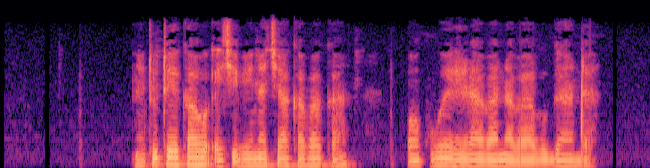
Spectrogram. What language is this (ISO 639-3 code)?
lug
